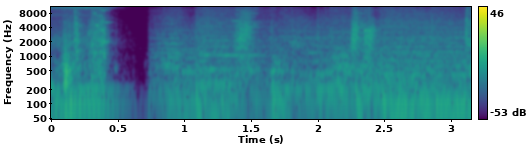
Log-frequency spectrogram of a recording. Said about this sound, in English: And I need to talk about the sound design, because these are just plastic, so anytime anyone touches it, you get these clinking and clashing sounds.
